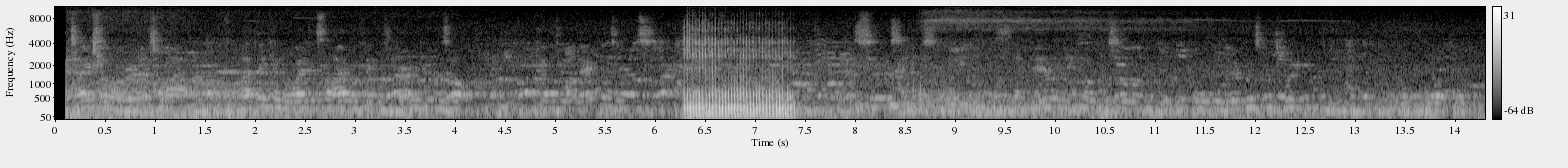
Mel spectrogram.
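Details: A sleeping English Bulldog snoring so loudly it keeps its owner awake, refusing to wake: rough snuffling snores under television talk, with one loud burst of noise partway through.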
